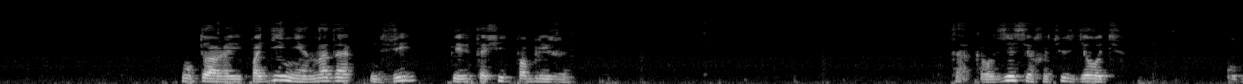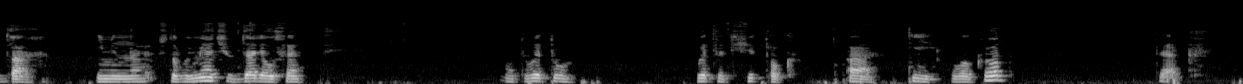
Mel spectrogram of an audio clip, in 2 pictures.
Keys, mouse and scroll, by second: 3.8 click, 3.8 g, 6.3 click, 6.9 space, 8.1 space, 9.3 click, 14.7 click, 18.2 click, 18.2 g, 20.7 a, 21.4 i.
